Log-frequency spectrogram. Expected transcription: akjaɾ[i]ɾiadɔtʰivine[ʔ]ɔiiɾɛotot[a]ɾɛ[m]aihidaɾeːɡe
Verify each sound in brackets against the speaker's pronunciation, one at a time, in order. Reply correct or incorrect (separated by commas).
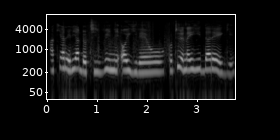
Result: incorrect, correct, incorrect, incorrect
